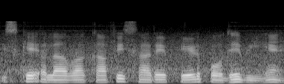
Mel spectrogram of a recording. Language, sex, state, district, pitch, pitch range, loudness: Hindi, male, Chandigarh, Chandigarh, 110 Hz, 105-120 Hz, -15 LUFS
